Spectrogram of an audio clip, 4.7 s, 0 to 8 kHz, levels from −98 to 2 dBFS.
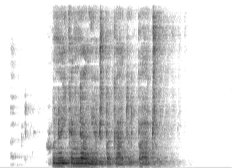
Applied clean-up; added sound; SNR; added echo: none; none; none; reverberation time 0.7 s.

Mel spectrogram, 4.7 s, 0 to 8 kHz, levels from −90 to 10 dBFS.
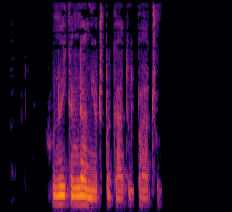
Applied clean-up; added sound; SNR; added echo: none; none; none; none.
